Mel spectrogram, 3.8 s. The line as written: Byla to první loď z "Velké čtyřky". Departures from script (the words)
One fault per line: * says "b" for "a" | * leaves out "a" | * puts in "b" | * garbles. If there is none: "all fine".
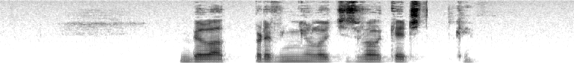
* leaves out "to"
